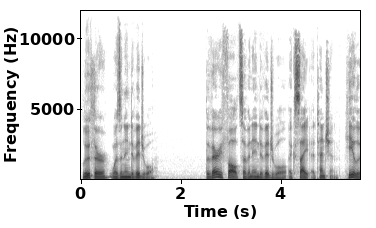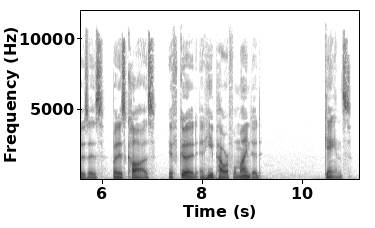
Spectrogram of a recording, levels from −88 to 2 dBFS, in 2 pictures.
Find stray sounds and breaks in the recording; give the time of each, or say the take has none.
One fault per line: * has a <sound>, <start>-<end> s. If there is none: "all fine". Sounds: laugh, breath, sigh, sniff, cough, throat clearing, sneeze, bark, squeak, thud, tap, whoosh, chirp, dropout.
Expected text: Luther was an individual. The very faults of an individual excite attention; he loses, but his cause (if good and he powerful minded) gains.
all fine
